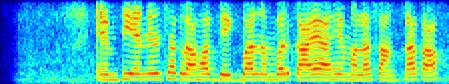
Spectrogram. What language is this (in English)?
Marathi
